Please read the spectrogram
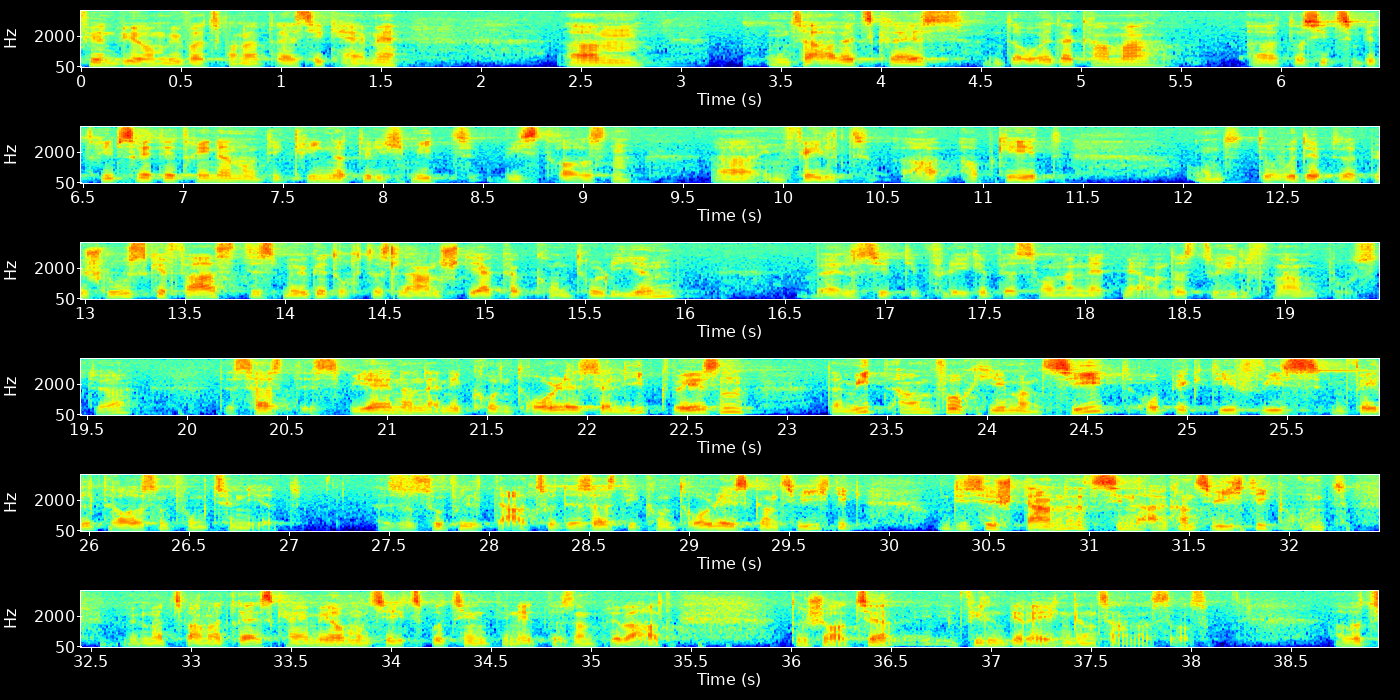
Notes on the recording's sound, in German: Für Fragen & Statements vom Publikum und den Antworten der Podiumsgäste. In dieser Sendung sind Ausschnitte vom Podiumsgespräch sowie ein Interview. Bei der Kundgebung zu hören.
